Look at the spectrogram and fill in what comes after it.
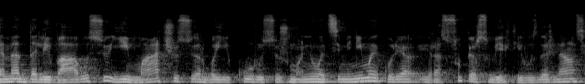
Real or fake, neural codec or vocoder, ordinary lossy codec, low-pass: real; none; AAC, 64 kbps; 10.8 kHz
